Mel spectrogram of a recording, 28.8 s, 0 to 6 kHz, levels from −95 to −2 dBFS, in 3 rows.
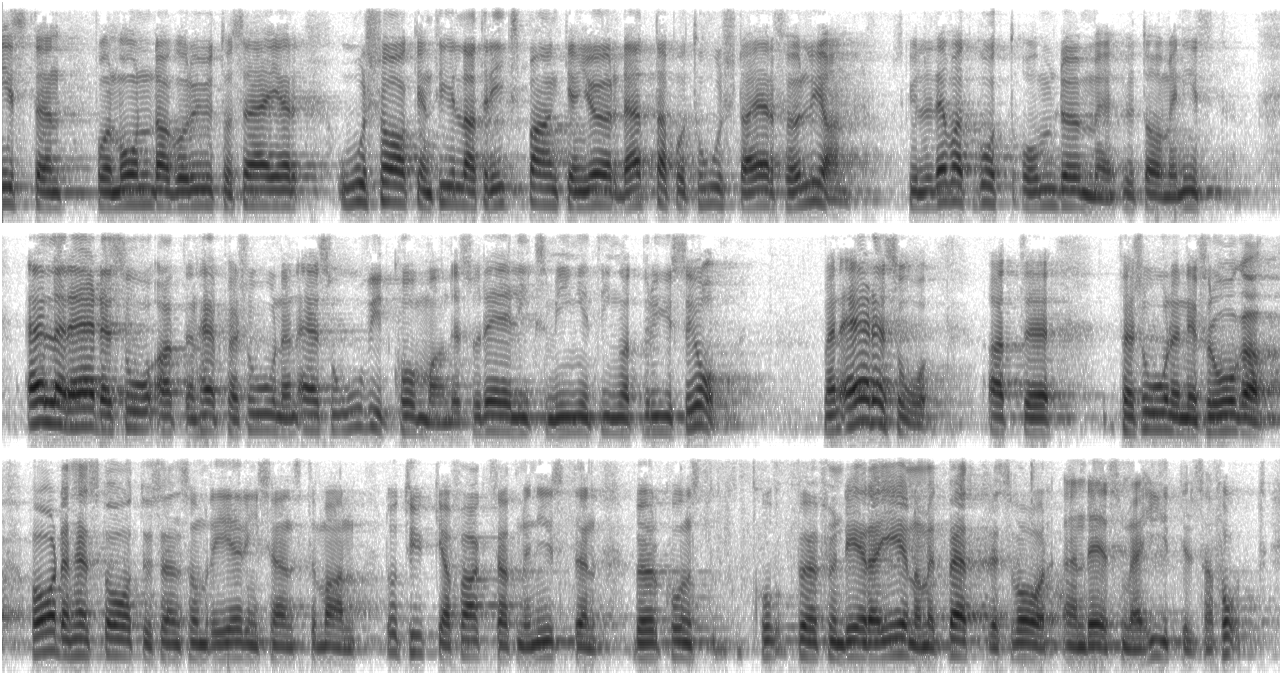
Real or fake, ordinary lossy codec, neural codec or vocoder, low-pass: real; none; none; 5.4 kHz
